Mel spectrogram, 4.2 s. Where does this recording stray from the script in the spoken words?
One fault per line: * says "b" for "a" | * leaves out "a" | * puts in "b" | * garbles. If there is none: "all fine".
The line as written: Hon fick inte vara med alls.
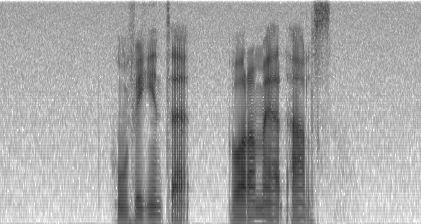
all fine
